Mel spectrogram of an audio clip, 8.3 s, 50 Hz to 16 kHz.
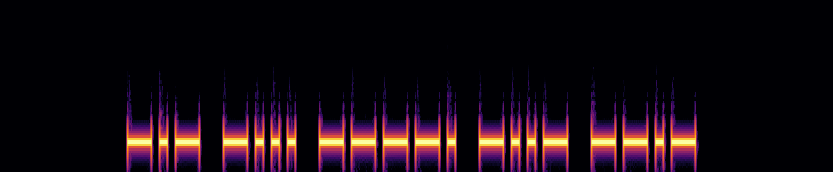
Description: Morse code, heard as a keyed tone, about 17 wpm, 700 Hz. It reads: KB9XQ
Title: Speed Racing - USA 2x2 Call Signs 15wpm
